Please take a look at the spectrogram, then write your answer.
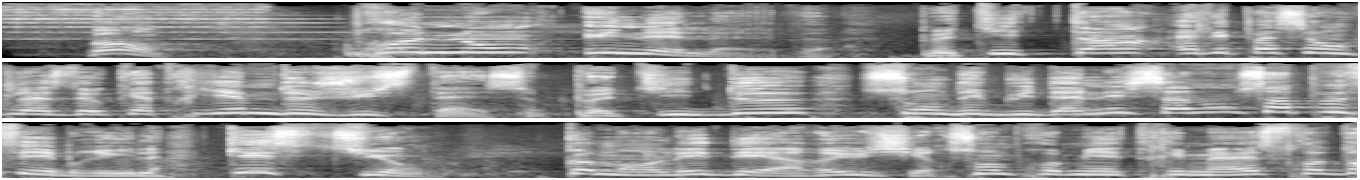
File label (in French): RADIO; ACADOMIA; Pré fidélisation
